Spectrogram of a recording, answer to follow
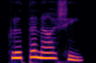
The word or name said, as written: ಕೃತನಾಶಿ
